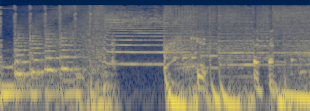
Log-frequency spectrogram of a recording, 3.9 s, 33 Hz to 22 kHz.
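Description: A game timer horn ending a timed word game on 538 blares once, a steady buzzing tone lasting about half a second, set between stretches of loud, busy background noise.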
